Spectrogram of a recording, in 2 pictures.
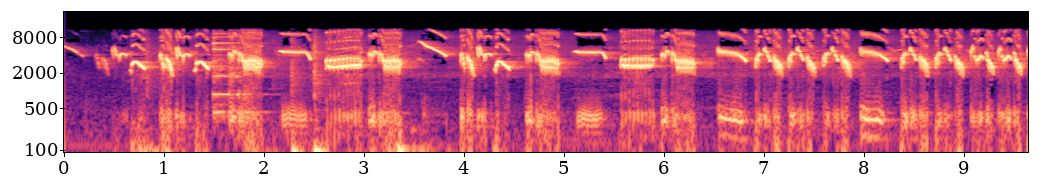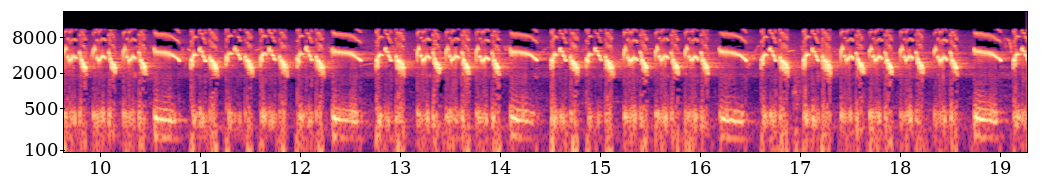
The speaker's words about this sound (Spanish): Esta semana hablaremos de la alondra. Primero vamos a escuchar el canto de esta ave y después comentaremos algunos datos sobre su morfología.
